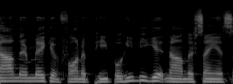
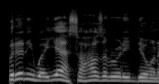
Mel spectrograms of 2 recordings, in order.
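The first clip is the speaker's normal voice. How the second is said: high, bright-ish call to the audience, a bit louder; upbeat greeting; 7 semitones higher, 5 dB louder, faster than usual. Real, not acted. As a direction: greet the viewers with a lift. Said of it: "for the fourth time I'm saying this".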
